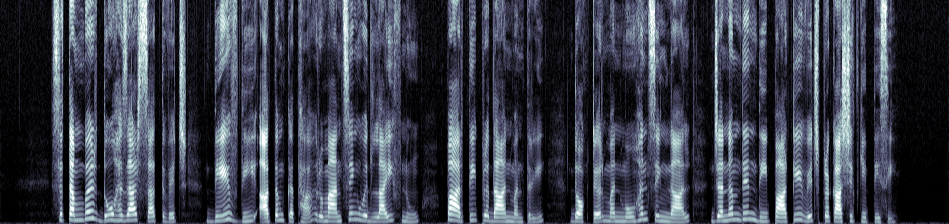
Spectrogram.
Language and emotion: Punjabi, neutral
